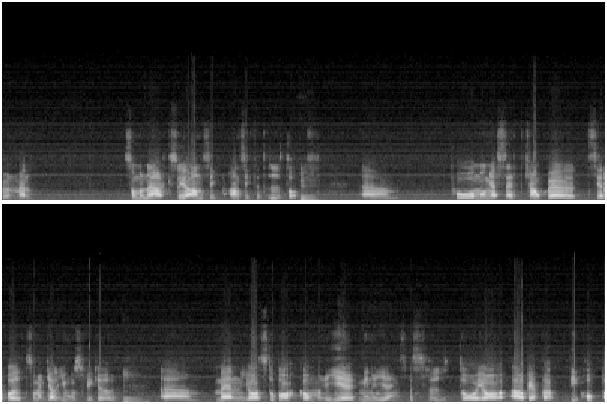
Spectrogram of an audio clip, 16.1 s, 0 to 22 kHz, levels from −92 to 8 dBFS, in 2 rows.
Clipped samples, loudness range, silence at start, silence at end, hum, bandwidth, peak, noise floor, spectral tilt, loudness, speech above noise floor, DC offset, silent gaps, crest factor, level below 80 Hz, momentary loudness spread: under 0.1%; 4 LU; 0 s; 0 s; none; 8.8 kHz; 0 dBFS; -51 dBFS; -4 dB/octave; -17 LUFS; 34 dB; under 0.1%; none; 18 dB; -66 dBFS; 19 LU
